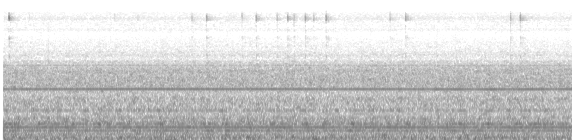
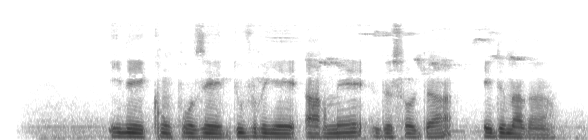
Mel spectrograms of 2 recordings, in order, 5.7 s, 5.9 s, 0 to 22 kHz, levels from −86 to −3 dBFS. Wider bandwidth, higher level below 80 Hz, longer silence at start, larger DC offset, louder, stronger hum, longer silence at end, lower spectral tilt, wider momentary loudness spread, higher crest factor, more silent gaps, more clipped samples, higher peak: first, 16 kHz vs 10.5 kHz; about the same, -52 dBFS vs -48 dBFS; second, 0.05 s vs 0.55 s; neither; second, -42 LUFS vs -28 LUFS; neither; second, 0 s vs 0.3 s; second, -5 dB/octave vs -8.5 dB/octave; second, 1 LU vs 8 LU; about the same, 18 dB vs 16 dB; neither; neither; second, -24 dBFS vs -14 dBFS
